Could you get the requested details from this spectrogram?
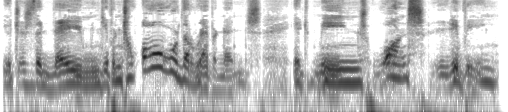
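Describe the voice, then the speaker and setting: A male actor voices a courteous, bookish town historian in a fantasy game, speaking politely in a measured, scholarly way. His fairly high voice is sing-song and warm, with vocal fry and a breathy edge, and the performance is heavily acted. There's no room sound.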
